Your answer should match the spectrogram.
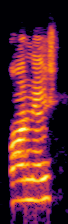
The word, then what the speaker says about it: honest: Ma'am, because in honest, H is silent.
